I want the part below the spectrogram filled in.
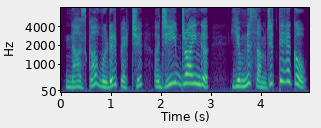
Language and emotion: Kashmiri, surprised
